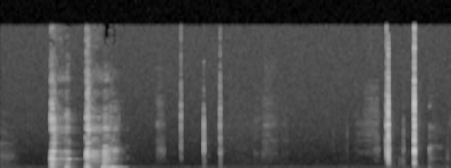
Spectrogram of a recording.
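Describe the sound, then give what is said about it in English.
A person coughs while briefly choking, giving a few harsh bursts in quick succession. The last cough has a strained voiced tail, and faint scattered clicks follow. “excuse me. Yeah. That's kind of choking there for a minute.”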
